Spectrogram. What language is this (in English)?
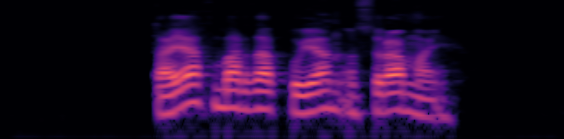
Bashkir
